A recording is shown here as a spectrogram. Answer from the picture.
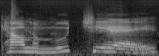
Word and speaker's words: Calmoutier: Genevieve's Church, and this is Calmoutier, or pronounced Calmoutier, we believe. In French.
